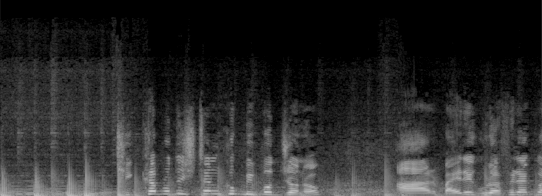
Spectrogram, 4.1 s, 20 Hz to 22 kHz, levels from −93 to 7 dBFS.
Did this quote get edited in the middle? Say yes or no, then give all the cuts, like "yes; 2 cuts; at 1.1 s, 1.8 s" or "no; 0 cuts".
yes; 1 cut; at 0.9 s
